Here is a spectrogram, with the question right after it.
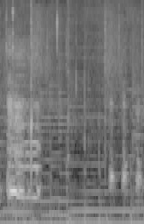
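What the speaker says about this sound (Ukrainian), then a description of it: "Так, курка йде сюди." Chicken clucking in the Minecraft video game, a few short game-sound clucks over a steady low background hum, fairly faint.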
